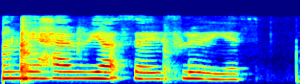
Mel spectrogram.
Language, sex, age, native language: Icelandic, female, 9, Icelandic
